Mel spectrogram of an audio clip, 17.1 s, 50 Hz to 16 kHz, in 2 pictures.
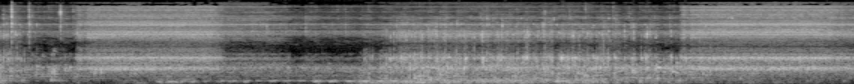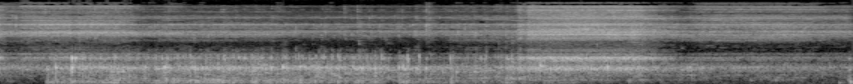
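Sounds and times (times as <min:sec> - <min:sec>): bubbles gurgling underwater: 0:00.0 - 0:00.8, 0:03.0 - 0:06.9, 0:09.0 - 0:13.8
steady breathing hiss: 0:00.7 - 0:03.4, 0:06.8 - 0:10.6, 0:13.3 - 0:17.0.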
